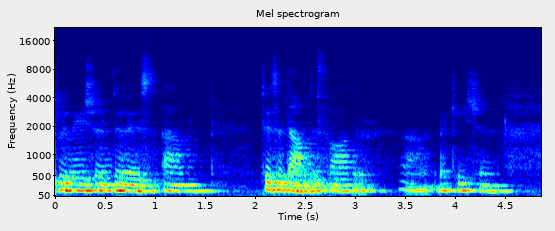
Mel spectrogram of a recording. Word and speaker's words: McEachern: to his adopted father, Makishan. We have various ways to pronounce that name. I'm just going to pronounce it Makishan. You can pronounce it any way you want.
